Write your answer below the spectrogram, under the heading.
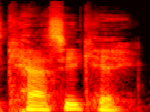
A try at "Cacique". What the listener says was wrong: There's no There's no H to make Kashyyyk in that.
